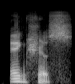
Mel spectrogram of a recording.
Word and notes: anxious: American English

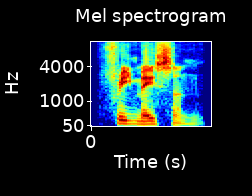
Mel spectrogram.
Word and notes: Freemason: American English

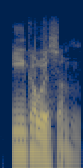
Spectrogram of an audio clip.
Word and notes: egoism: American English

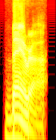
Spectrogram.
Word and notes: bearer: British English

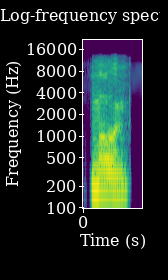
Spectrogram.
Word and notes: moan: Indian

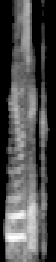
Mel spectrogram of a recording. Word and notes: music: Indian

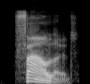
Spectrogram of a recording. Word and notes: foulard: British English

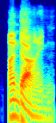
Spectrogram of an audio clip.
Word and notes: undine: American English

